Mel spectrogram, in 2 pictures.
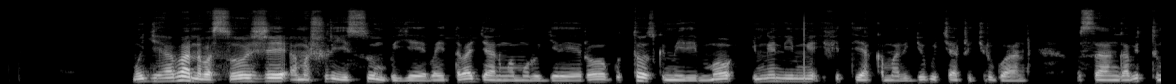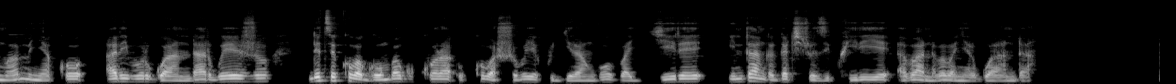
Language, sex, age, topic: Kinyarwanda, male, 25-35, education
